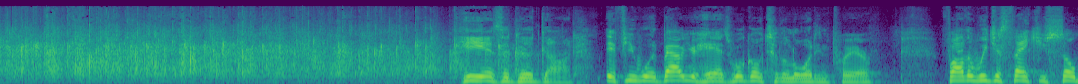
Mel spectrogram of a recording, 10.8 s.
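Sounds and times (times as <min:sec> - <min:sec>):
audience hand clapping: 0:00.0 - 0:05.8
speech: 0:04.6 - 0:08.8, 0:09.5 - 0:10.7.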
